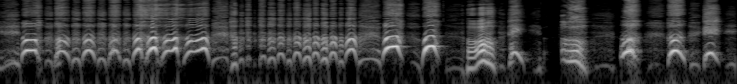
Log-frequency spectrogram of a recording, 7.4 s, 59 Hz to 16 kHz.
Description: traf_screams2.wav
